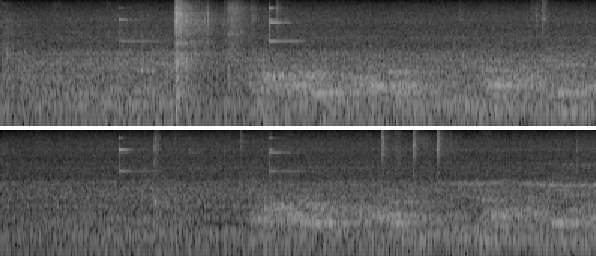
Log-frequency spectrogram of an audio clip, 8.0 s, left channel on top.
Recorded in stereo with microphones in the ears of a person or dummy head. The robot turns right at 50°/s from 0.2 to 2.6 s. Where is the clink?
15° right (ahead or behind), 1.1 m; by 4.1 s 35° left (ahead or behind), 1.1 m.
